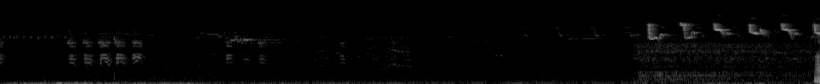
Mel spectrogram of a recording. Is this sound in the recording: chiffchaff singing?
yes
